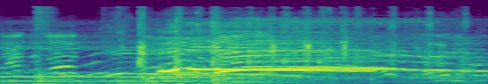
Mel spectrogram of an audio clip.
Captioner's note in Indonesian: tepuk tangan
